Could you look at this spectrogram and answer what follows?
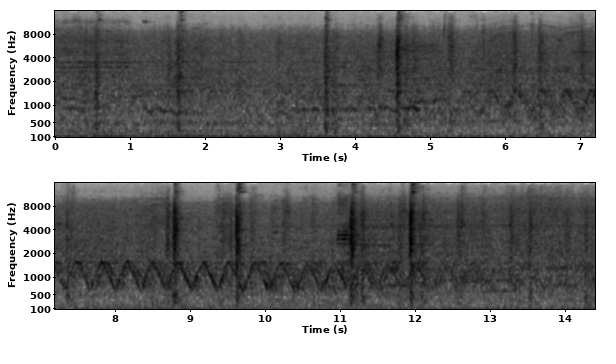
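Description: Bangladesh Railway intercity train pulling slowly out of a station: a steady low hum with irregular sharp clicks of wheels and couplings over the rails. From about five seconds in to about eleven, a fast warbling siren sounds over it.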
